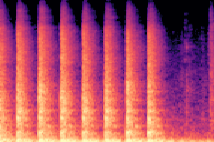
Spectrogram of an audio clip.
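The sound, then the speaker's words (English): Seven quick, evenly spaced, firm knocks on a door, followed by a brief quiet stretch with no voices. “Is there someone at the door?”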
